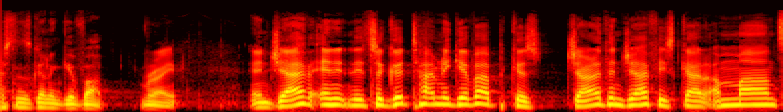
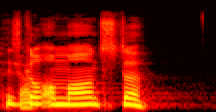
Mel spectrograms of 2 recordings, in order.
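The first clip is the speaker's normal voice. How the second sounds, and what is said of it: Put-on British accent. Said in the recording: “Which accent is that? ... I think that's British. ... I'm sure British people are very happy to hear you do a British accent.”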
